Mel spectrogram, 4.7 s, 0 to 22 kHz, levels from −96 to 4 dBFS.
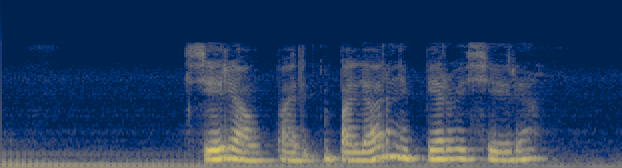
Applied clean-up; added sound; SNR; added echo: none; Bass guitar; 19 dB; reverberation time 0.4 s.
